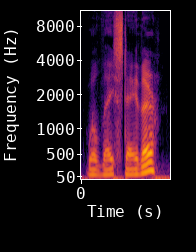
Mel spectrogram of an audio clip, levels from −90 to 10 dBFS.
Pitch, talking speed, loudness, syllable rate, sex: 110 Hz, 215 wpm, -16 LUFS, 6.0 syllables/s, male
